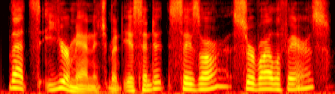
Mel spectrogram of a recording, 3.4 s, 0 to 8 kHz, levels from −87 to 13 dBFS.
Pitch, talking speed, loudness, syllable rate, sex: 160 Hz, 145 wpm, -17 LUFS, 4.9 syllables/s, male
